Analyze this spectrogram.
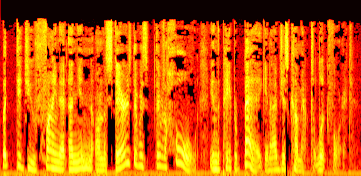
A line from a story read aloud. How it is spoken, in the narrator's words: said Hetty, as sweetly as her dilute acetic acid tones permitted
